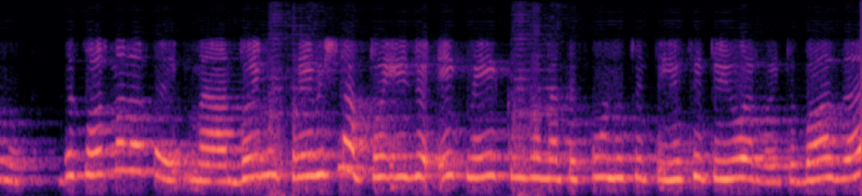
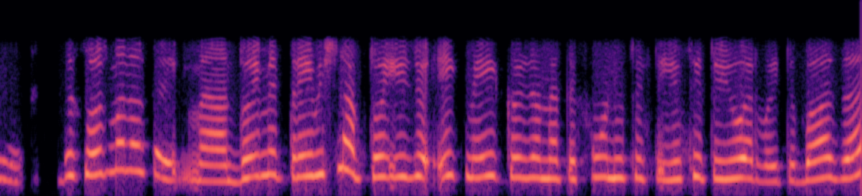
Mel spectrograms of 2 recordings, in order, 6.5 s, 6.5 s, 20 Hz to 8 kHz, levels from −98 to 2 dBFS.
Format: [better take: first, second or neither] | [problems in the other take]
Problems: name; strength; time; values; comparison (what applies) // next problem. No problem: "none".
second | noise reduction (neural separator model SepFormer DNS4)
